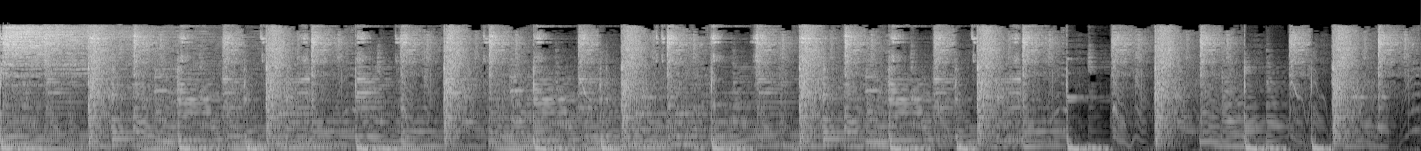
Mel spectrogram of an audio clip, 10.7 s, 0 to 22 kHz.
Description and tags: Country song008
synthesizer, country, dubstep, loop, hip-hop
